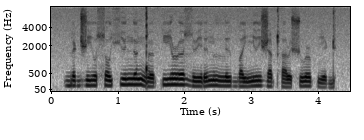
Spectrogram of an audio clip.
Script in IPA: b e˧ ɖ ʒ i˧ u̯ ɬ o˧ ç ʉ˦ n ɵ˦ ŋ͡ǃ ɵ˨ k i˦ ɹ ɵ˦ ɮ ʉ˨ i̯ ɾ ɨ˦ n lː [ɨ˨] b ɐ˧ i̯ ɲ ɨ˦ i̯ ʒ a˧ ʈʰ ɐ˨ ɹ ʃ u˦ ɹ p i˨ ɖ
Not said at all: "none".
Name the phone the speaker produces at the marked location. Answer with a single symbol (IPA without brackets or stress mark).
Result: ɨ˧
